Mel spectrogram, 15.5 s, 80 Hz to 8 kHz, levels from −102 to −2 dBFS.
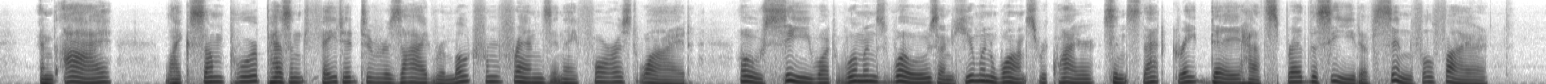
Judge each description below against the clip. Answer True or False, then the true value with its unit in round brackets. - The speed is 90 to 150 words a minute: True (140 wpm)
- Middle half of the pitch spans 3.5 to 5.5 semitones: True (3.8 semitones)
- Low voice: False (155 Hz)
